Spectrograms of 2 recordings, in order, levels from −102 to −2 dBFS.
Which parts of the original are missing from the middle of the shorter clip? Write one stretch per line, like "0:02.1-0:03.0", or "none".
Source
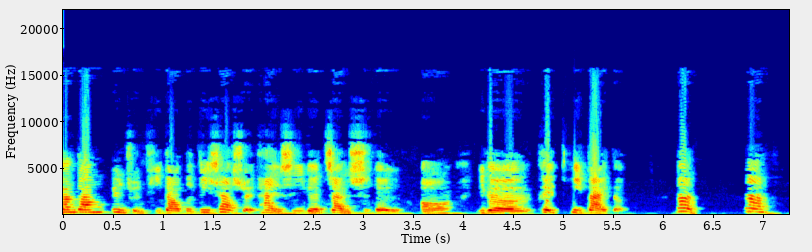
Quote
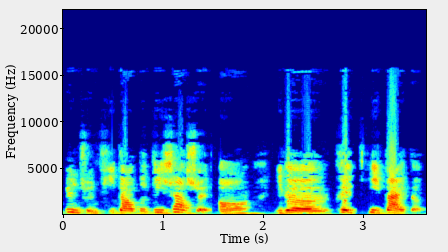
0:01.9-0:03.5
